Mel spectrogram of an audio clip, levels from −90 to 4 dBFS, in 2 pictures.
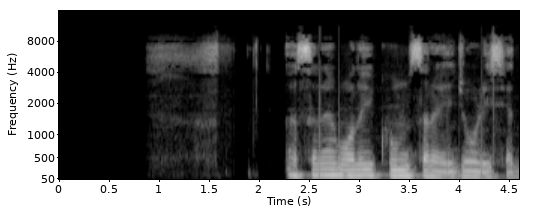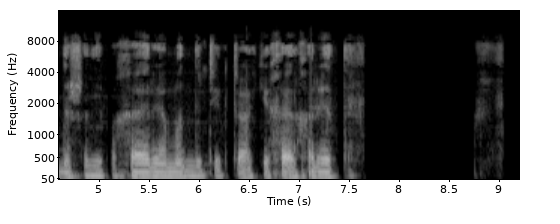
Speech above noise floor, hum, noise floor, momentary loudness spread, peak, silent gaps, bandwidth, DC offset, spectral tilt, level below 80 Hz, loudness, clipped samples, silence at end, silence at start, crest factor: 21 dB; none; -46 dBFS; 23 LU; -2 dBFS; 2.03-2.25 s, 7.72-8.73 s; 10.5 kHz; under 0.1%; -3.5 dB/octave; -50 dBFS; -24 LUFS; under 0.1%; 0.2 s; 0.9 s; 26 dB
